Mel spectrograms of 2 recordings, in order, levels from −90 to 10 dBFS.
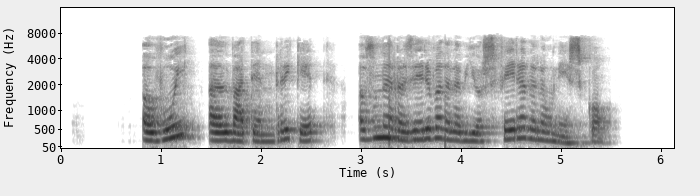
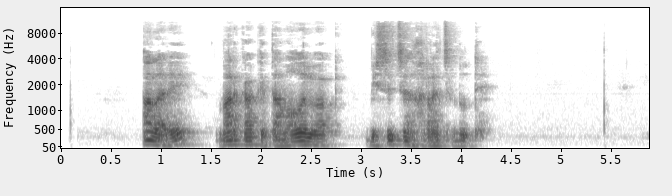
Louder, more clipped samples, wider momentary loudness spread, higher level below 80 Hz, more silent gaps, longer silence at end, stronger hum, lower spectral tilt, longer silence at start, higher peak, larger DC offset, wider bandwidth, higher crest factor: first, -17 LUFS vs -25 LUFS; neither; about the same, 11 LU vs 12 LU; second, -58 dBFS vs -50 dBFS; neither; second, 0.65 s vs 1.65 s; neither; about the same, -5 dB/octave vs -5.5 dB/octave; about the same, 0.8 s vs 0.8 s; first, -2 dBFS vs -6 dBFS; neither; second, 7.8 kHz vs 11.5 kHz; about the same, 16 dB vs 20 dB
